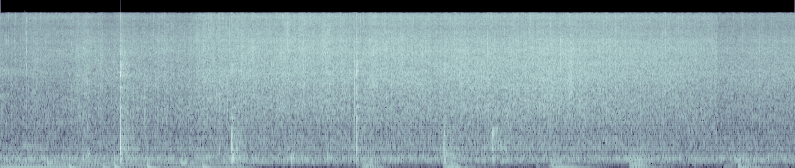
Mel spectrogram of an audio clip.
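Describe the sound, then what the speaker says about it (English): Broccoli sizzles and crackles steadily in a hot wok, with a few sharp clanks of a utensil against the metal. "Fry the broccoli for a minute."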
